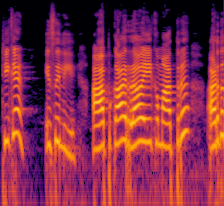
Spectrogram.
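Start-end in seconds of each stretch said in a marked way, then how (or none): none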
